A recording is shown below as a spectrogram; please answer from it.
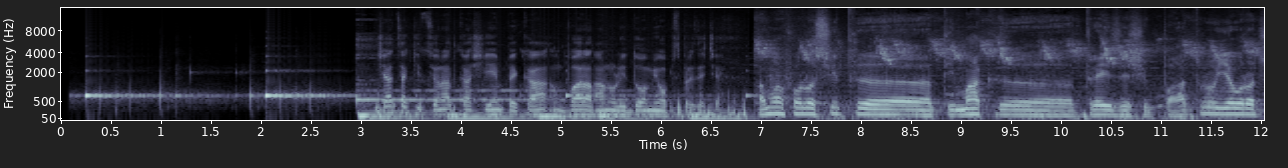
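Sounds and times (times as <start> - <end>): steady electronic tone: 2.0 - 7.0.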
